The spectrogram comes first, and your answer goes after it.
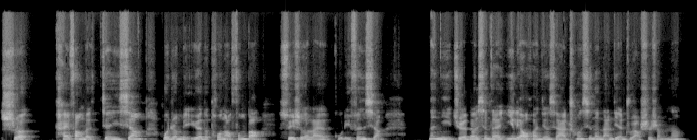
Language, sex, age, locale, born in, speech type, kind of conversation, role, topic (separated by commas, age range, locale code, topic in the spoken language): Chinese, female, 50-54, zh-CN, China, read, expert-assistant, expert, 想知道那些成功的企业是怎么想出新点子的，平时大家都喜欢看哪些故事或访谈？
